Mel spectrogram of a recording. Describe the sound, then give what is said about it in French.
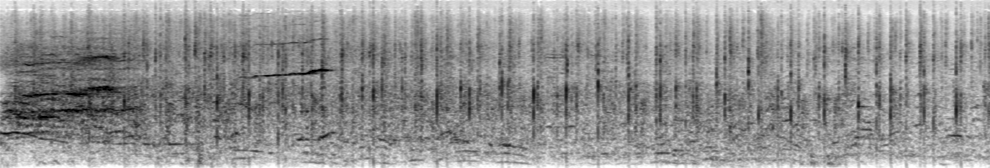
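A crowd applauds the Jean Lamour middle school (collège Jean Lamour) after the display-stand competition round, with steady, dense clapping that stays loud throughout, a few cheers and whistles rising near the start and scattered voices mixed in. “Alors, après tout ce suspense pour l'épreuve du présentoir, je vous demande d'applaudir le collège Jean Lamour.”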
